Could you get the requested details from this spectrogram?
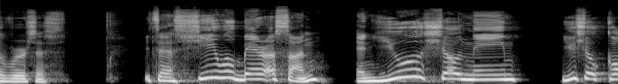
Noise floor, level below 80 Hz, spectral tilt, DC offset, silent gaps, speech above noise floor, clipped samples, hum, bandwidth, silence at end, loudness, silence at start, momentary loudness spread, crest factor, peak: -42 dBFS; -52 dBFS; -5 dB/octave; under 0.1%; none; 32 dB; under 0.1%; none; 15 kHz; 0 s; -11 LUFS; 0 s; 8 LU; 10 dB; -2 dBFS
